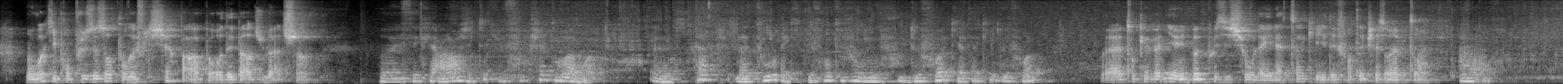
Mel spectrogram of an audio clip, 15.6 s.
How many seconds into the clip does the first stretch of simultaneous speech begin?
none

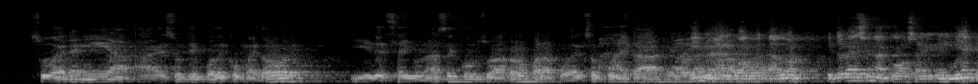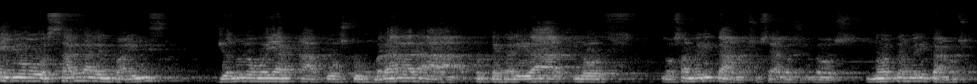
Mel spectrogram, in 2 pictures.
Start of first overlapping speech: 6.0 s

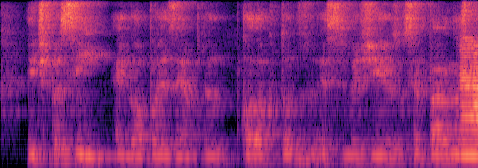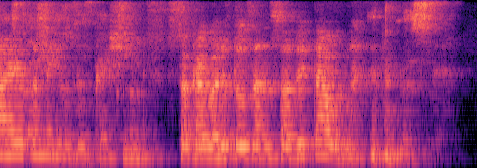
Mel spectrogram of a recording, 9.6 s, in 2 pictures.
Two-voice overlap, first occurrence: 4.6 s

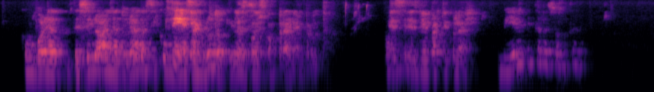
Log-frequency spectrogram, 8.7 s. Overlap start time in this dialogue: 2.2 s

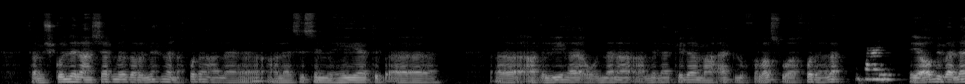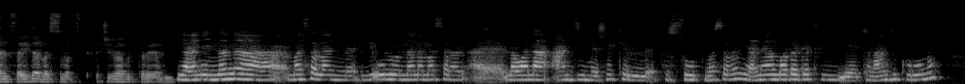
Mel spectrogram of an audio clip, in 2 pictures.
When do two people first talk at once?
none

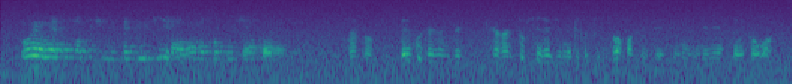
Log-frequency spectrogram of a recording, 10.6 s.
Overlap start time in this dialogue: none

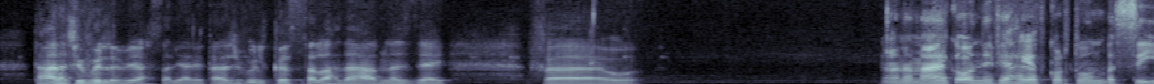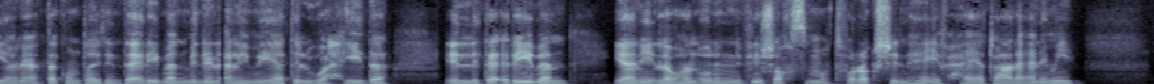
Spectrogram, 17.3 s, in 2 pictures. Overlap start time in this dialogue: none

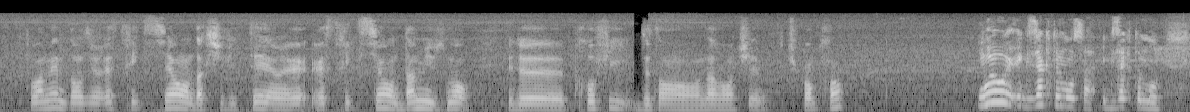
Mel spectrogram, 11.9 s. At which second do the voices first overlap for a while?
none

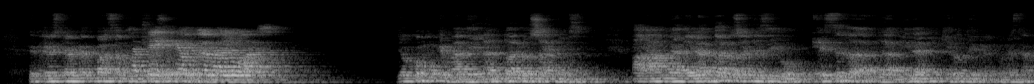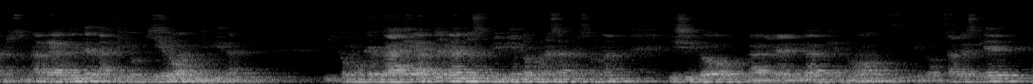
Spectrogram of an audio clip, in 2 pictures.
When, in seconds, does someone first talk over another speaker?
1.3 s

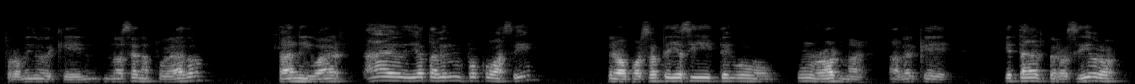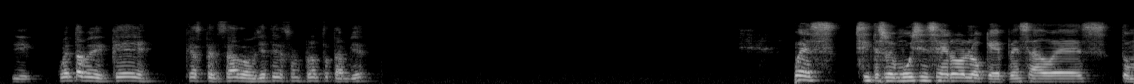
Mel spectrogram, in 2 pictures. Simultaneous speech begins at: none

